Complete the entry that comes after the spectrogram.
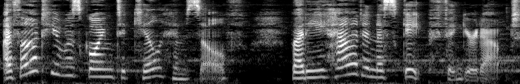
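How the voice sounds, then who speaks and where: Over music in the background, a woman does a put-on character voice that is gruff and growling, delivered at a moderate pace. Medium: read story. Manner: gruff, growling.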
